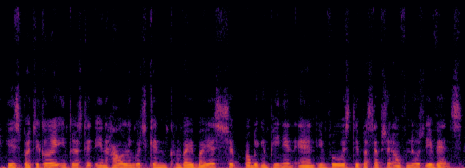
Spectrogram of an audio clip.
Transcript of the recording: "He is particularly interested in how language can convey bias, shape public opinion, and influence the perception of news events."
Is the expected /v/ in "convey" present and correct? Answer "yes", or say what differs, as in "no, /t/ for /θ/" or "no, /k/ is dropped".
yes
